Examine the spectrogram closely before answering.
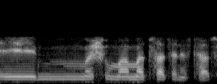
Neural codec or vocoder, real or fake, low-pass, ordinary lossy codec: none; real; 3.6 kHz; none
